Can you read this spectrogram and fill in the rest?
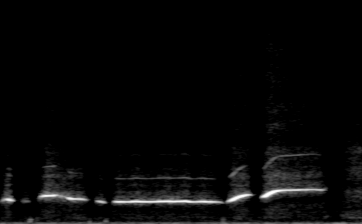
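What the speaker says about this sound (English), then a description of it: "He strolled off, whistling." A man whistles a short, clear melody as he strolls away, bright sustained notes with sliding pitches, close and alone over a faint low hum.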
